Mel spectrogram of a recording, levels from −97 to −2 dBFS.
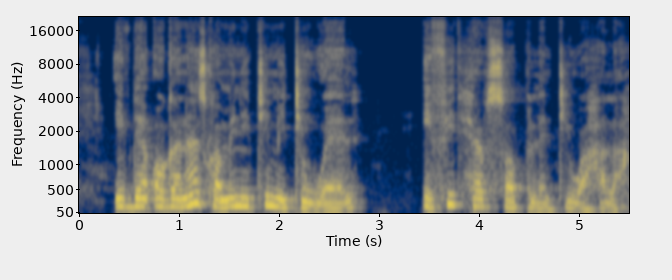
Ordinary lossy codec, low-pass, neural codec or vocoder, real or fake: none; none; none; real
